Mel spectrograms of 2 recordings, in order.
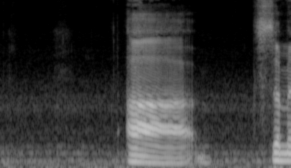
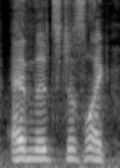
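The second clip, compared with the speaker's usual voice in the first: normal talking voice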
